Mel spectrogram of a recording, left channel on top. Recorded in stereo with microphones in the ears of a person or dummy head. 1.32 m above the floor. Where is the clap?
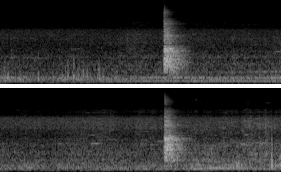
65° left (ahead or behind), 1.3 m.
